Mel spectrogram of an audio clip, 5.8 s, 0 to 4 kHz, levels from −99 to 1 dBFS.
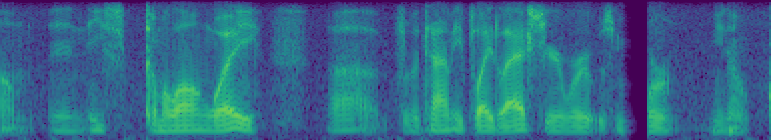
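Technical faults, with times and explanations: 4.65–4.85 s, long network dropout: the sound breaks off for about 0.2 s. The last moment is stretched into a fading buzz, which sinks into roughly 0.12 s of near silence before the audio resumes further along, with the gap's content gone. The likely cause is a stall in incoming call audio, with the receiver concealing what never arrived. The tail of the fading synthetic buzz, then near silence, separates it from a brief concealment glitch or a clean edit cut.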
